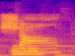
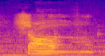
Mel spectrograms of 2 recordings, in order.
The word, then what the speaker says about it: Shawl: Shawl. Shawl. It sounds like Shard, but it's not Shard.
